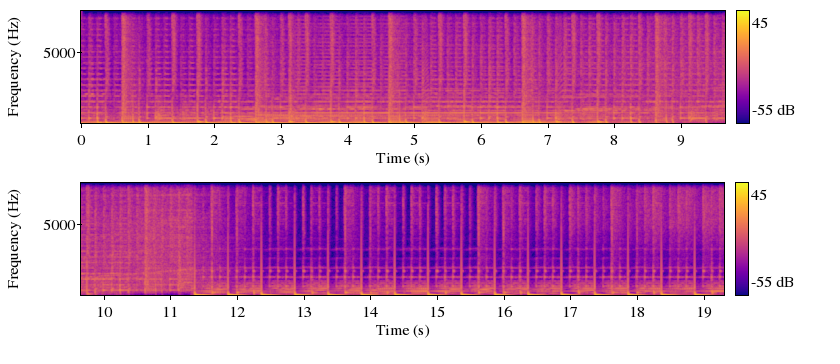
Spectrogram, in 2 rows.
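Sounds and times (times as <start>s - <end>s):
Afro house DJ mix: 0.0s - 19.3s.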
